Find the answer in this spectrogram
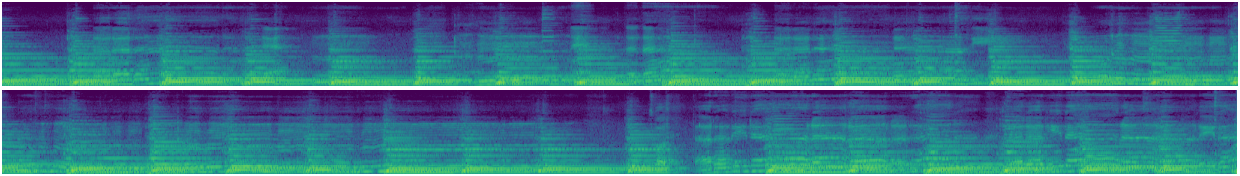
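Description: Classical guitar with a capo, played by hand through a C–G–Am–F chord progression in a steady, even rhythm.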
